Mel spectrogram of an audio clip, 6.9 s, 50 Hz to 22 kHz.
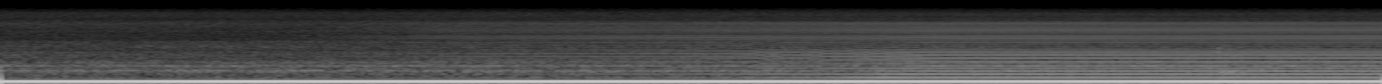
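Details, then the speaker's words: Adcom GFA-555 power amplifier, microphone at speaker during bias adjustment with a low test tone: clean tone turns harsh and buzzy as bias drops, crossover distortion from underbiased output stage, clean again near three millivolts across the emitter resistor. "you can hear it goes into that buzz now I do have audio so I'm not reading the true voltage across that he made a resistor"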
